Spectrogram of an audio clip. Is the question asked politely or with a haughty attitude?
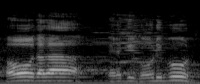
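haughty. It is asked in a haughty, bossy tone.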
